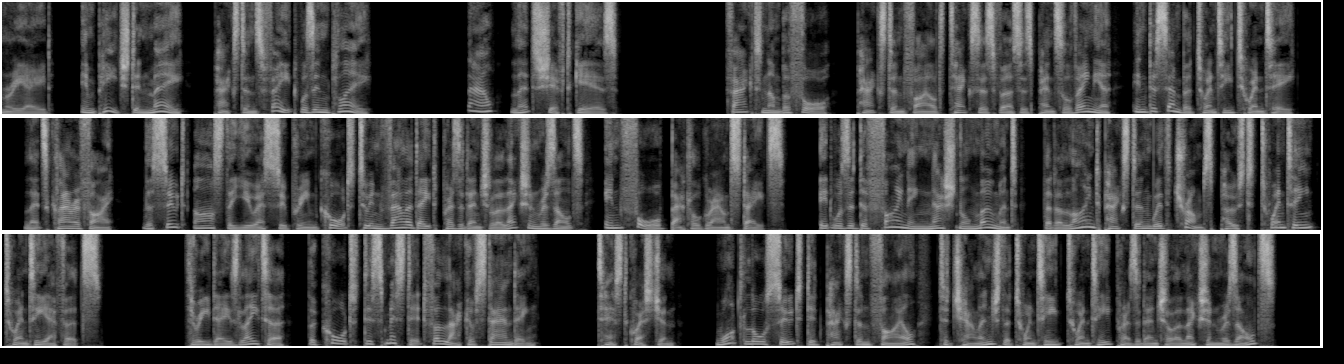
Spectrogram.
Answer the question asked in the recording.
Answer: Correct answer. Texas versus Pennsylvania.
